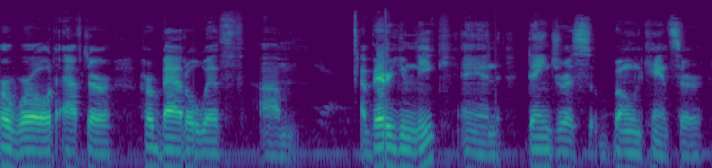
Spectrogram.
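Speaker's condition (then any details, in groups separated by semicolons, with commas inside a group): No condition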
